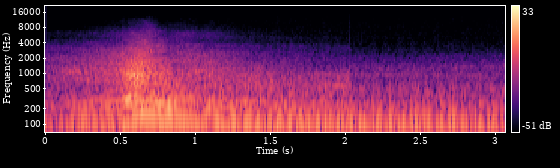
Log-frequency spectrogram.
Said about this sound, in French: Voiture pilote.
